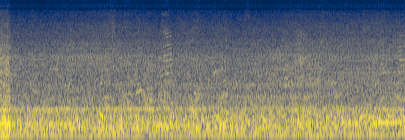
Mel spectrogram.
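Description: Steady hum and road noise of a moving open-air tour tram.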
